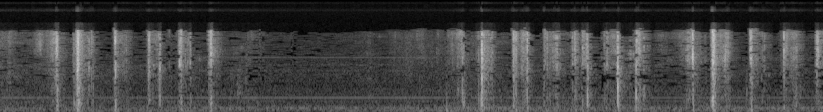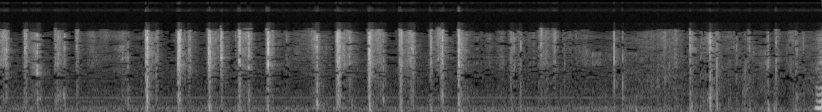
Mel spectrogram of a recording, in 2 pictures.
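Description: Tarot cards are shuffled by hand in close, crisp bursts of riffling and slapping, with short pauses between rounds and quiet room tone underneath; no one speaks.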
